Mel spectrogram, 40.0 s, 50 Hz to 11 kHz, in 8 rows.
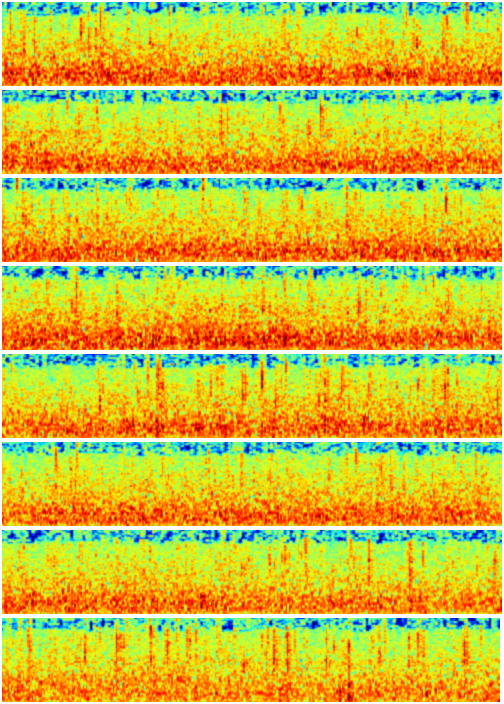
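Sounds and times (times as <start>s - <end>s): heavy rainfall hiss: 0.0s - 39.9s
raindrops ticking: 0.0s - 39.9s.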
